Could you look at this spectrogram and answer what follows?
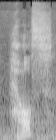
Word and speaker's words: HLTH: And so, for example, there's I consider it to be the best healthcare innovation conference of the year called Health. It's spelled HLTH.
